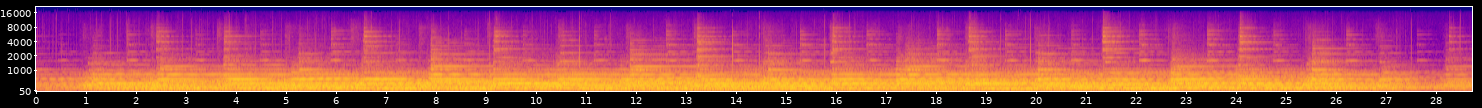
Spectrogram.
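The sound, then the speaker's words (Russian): Church bells rung by bell ringers, who start on the senior ringer's command, peal continuously and loudly, with rhythmic repeated strikes layering into a dense, ringing wash of overlapping tones, no voices present. “И потом начинают, значит, звонари уже без всякого, так сказать. А только старший скажет, начали.”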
